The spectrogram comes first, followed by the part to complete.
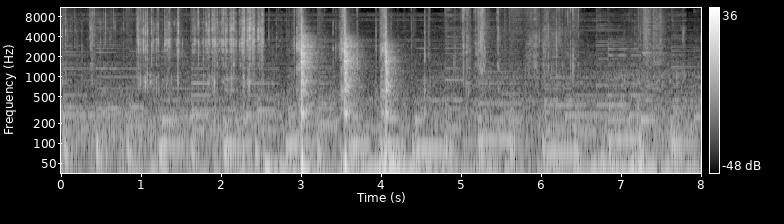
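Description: Background music with a steady beat. About three seconds in, a knife cuts through an onion onto a wooden cutting board three times in quick succession.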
